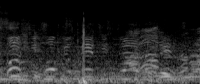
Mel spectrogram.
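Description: Players' voices calling out across a football pitch during play, with one sharp kick of the ball a little under a second in.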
